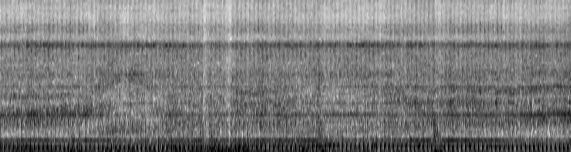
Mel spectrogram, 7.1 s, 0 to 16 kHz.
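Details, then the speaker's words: 1961 Gravely Model L tractor on a test drive after carburetor repair and richening: loud, rapid single-cylinder chatter holds an even speed without hunting or surging, and the newly hooked-up governor linkage is working. "Yeah, the governor. It sounds like it's working. Yeah, it is."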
